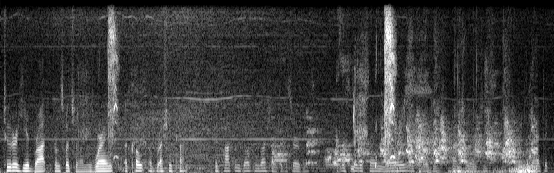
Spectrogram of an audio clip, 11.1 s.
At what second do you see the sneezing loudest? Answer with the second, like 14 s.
8 s.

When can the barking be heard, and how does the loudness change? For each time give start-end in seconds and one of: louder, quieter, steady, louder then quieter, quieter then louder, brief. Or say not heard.
5.2-10.8 louder.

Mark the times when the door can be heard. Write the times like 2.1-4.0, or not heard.
not heard.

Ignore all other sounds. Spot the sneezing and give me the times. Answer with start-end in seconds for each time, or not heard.
1.5-3.0, 7.0-8.6.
